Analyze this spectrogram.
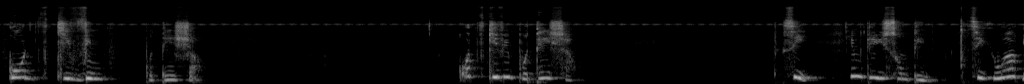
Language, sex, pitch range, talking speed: English, female, 195-285 Hz, 90 wpm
